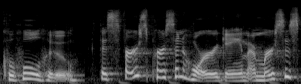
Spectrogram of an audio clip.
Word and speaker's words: Cthulhu: According to Wikipedia, it is pronounced Cthulhu.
